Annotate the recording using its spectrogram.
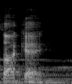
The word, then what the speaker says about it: sake: Sake.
